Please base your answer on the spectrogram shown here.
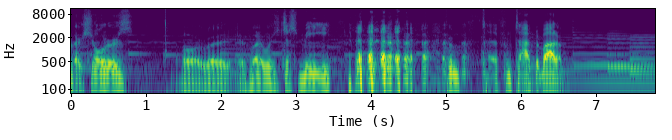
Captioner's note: laughs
